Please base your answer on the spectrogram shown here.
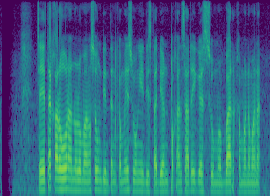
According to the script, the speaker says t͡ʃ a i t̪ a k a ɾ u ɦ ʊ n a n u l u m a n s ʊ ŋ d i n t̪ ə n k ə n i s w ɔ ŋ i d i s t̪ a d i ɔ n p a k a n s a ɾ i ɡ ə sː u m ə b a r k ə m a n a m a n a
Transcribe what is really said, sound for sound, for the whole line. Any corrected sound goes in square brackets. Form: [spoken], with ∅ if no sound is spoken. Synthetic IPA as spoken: t͡ʃ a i t̪ a k a ɾ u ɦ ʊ n a n u l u m a [ŋ] s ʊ ŋ d i n t̪ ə n k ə [m] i s w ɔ ŋ i d i s t̪ a d i ɔ n p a k a n s a ɾ i ɡ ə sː u m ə b a r k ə m a n a m a n a

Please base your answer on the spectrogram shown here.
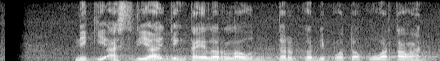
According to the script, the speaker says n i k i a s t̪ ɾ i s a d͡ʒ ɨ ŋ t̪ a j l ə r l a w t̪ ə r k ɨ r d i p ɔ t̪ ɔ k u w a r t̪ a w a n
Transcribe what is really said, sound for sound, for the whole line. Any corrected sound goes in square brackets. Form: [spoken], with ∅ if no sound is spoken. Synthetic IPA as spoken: n i k i a s t̪ ɾ i [∅] a d͡ʒ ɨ ŋ t̪ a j l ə r l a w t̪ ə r k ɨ r d i p ɔ t̪ ɔ k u w a r t̪ a w a n

